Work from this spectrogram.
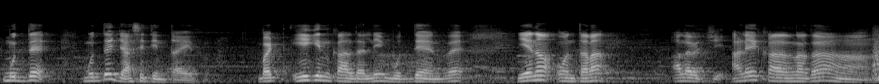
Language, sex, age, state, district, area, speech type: Kannada, male, 18-30, Karnataka, Kolar, rural, spontaneous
